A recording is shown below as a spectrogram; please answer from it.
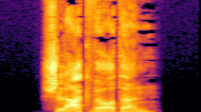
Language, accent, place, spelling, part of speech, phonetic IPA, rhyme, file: German, Germany, Berlin, Schlagwörtern, noun, [ˈʃlaːkˌvœʁtɐn], -aːkvœʁtɐn, De-Schlagwörtern.ogg
- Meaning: dative plural of Schlagwort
